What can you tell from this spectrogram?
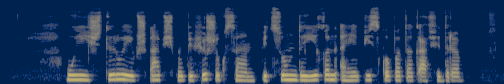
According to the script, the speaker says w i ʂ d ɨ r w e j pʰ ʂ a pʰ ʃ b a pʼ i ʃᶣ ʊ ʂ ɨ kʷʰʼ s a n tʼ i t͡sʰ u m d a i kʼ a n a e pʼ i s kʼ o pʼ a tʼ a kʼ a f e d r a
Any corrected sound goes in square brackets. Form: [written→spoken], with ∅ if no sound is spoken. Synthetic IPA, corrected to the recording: w i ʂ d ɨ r w e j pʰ ʂ a pʰ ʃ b a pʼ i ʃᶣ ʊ ʂ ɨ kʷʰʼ s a n [tʼ→pʼ] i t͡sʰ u m d a i [kʼ→qʼ] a n a e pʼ i s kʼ o pʼ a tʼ a kʼ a f e d r a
